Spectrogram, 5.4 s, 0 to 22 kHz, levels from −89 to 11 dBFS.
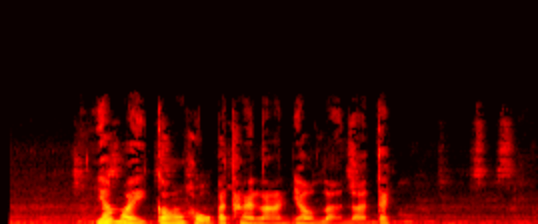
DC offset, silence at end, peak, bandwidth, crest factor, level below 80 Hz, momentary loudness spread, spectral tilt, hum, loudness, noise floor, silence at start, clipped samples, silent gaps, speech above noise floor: under 0.1%; 0.6 s; -8 dBFS; 12.5 kHz; 20 dB; -80 dBFS; 12 LU; -5 dB/octave; none; -26 LUFS; -54 dBFS; 0.1 s; under 0.1%; none; 29 dB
